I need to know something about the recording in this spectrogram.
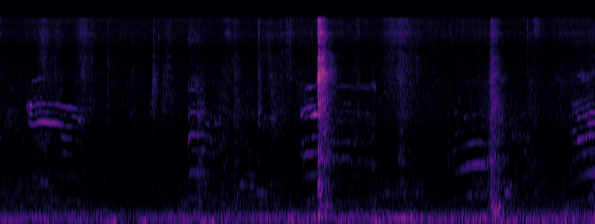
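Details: Cat calling with a series of soft, thin meows, several gliding down in pitch, scattered through the recording over a loud low rumble and background noise, with occasional clicks.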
